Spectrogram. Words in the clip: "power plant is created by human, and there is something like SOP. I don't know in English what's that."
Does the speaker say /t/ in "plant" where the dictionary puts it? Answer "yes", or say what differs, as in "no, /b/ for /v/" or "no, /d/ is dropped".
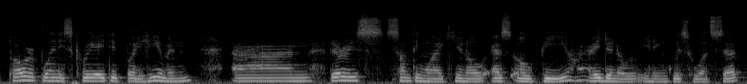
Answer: no, /t/ is dropped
